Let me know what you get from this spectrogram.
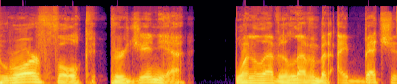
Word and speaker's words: Norfolk: Norfolk is the way it's supposed to be pronounced, to be honest about it.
